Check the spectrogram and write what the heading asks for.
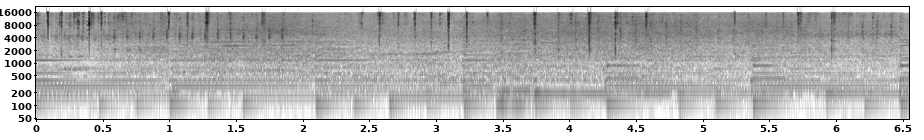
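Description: A steel shovel digging into dry, stony soil, scraping and striking, with a longer scrape in the middle, under background music with held notes.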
